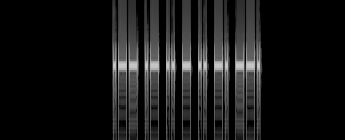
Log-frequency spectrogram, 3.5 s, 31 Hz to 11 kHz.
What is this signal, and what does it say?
Morse code, heard as a keyed tone, about 44 wpm, 700 Hz. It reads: WAITING
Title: ING Suffix - Top 100 Words with Base Words 45wpm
